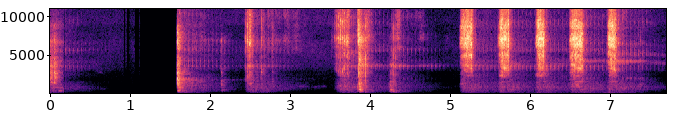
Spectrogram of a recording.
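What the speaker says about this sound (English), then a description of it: "Now that drain plug is gonna be 16mm socket." A ratchet with a 16 mm socket loosens the oil drain plug on a Ford Bronco. Sharp, close clicking comes in short bursts separated by silences, ending in a quick run of five loud, evenly spaced clicks.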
